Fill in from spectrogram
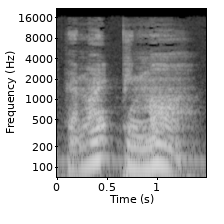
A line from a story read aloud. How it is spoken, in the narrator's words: he croaked through gritted teeth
